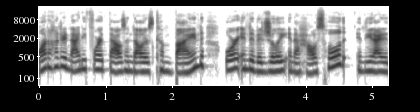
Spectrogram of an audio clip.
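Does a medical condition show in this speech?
No.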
